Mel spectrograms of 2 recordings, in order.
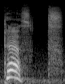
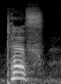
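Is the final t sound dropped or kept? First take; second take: kept; dropped. First: The word ends with its final t sound. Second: The word ends without its final t sound. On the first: "do they pronounce the uh, T at the end or not?" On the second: "if someone says uh, Tess for tests"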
